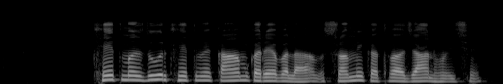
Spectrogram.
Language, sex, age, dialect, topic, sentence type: Maithili, male, 25-30, Eastern / Thethi, agriculture, statement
